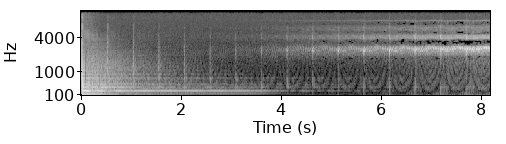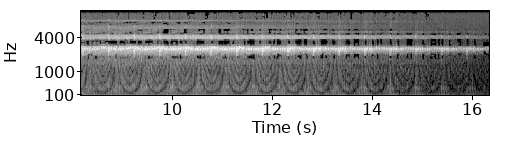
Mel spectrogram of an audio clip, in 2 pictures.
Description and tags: Yamaha PSS-370 with Effects - 01
Recordings of a Yamaha PSS-370 keyboard with built-in FM-synthesizer
Yamaha, PSS-370, FM-synthesizer, Keyboard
